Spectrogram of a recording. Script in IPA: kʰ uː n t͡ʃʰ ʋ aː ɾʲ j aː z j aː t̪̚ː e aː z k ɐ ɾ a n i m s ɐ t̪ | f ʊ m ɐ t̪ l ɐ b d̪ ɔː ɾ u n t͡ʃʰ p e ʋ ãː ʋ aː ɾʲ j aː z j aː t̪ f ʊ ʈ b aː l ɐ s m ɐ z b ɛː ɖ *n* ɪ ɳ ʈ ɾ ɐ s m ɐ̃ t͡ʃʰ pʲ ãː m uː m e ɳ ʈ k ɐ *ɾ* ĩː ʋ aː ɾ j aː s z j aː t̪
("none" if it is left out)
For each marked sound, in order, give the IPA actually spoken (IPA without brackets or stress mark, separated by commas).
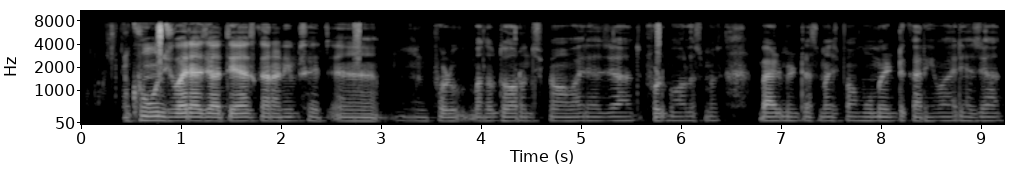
m, ɾ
